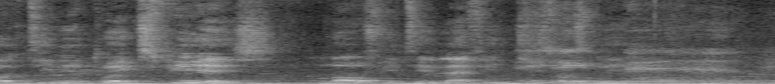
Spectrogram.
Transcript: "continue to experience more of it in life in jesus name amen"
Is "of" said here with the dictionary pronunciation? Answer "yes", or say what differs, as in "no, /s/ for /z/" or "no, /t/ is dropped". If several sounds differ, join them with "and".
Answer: no, /f/ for /v/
